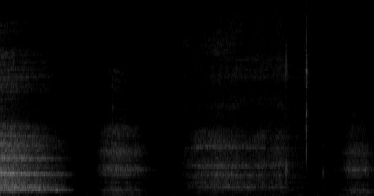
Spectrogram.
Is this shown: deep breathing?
yes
